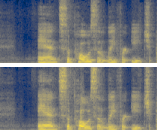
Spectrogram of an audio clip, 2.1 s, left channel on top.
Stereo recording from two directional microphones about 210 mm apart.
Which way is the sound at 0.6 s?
35° right (ahead or behind).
